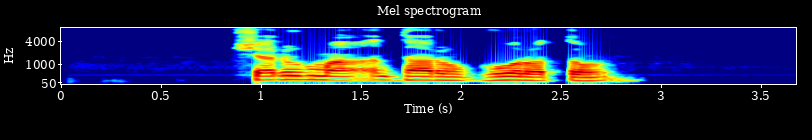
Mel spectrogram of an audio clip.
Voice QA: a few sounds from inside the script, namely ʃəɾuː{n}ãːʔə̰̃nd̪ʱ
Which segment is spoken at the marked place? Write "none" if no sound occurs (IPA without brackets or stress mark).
m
